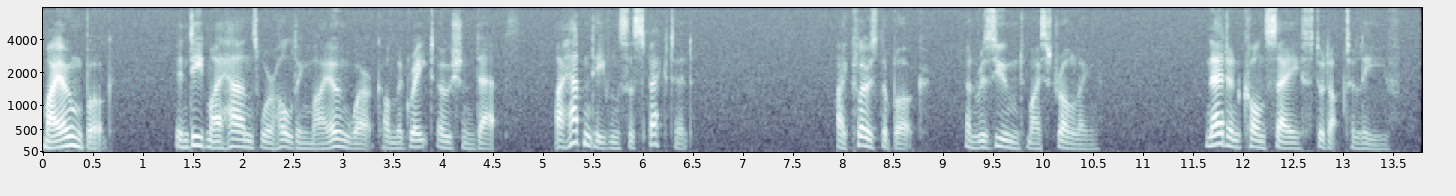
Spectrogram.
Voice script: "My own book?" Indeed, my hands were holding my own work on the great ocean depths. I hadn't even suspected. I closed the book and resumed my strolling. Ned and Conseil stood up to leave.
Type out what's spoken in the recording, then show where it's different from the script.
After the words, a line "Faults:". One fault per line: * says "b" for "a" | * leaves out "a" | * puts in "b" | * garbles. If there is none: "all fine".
"My own book?" Indeed, my hands were holding my own work on the great ocean depth. I hadn't even suspected. I closed the book and resumed my strolling. Ned and Conseil stood up to leave.
Faults:
* says "depth" for "depths"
